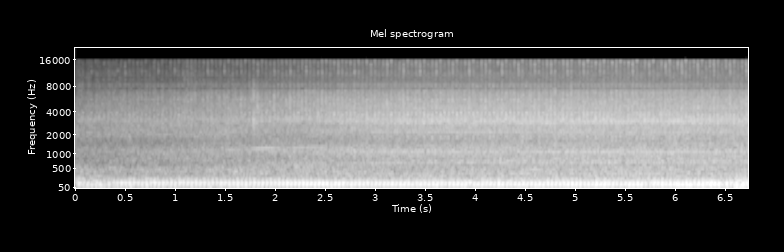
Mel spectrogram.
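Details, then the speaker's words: 2017 Honda City 1.5, previously noisy with AC on, after replacing the faulty AC compressor with a Japan-surplus unit, AC running: smooth, even engine note rising gently with revs, no drone or grinding; normal idle with AC on. "Ayan so sobrang tahimik na mga [Musika] boss tahimik na"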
